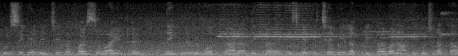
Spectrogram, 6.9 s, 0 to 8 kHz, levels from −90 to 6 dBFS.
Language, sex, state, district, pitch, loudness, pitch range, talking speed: Hindi, female, Maharashtra, Solapur, 210 Hz, -29 LUFS, 205-225 Hz, 200 wpm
